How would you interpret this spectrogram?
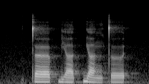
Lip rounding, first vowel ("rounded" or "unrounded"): rounded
